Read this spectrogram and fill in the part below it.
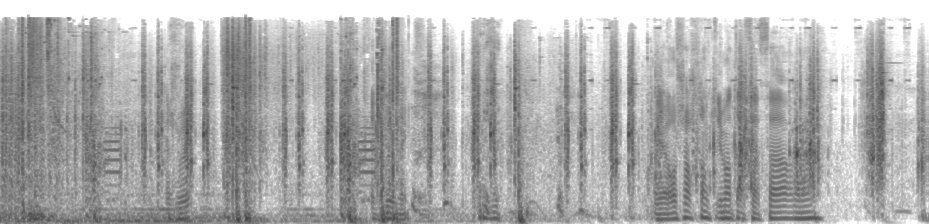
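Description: A young man talks with animation through a headset microphone.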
